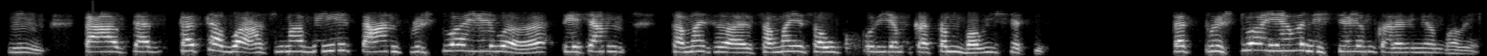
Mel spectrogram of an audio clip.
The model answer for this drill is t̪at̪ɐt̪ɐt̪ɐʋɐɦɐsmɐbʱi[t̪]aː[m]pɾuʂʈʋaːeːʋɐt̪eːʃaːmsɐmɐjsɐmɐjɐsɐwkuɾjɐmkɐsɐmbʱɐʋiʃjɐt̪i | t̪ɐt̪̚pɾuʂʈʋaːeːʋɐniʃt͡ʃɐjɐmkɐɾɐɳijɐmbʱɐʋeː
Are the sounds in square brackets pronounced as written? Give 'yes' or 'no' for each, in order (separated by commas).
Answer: yes, no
